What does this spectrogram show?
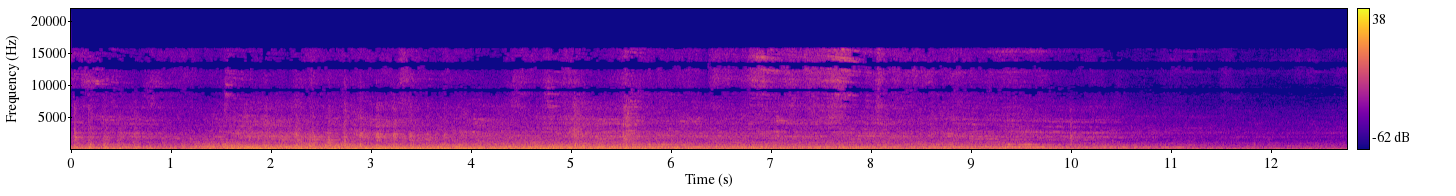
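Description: A train rolling past on the rails, its wheels rumbling and clicking, fading away near the end.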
